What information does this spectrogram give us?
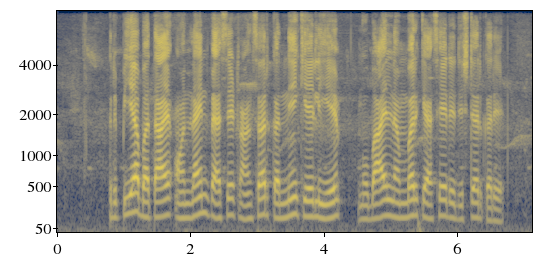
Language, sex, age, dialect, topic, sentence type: Hindi, male, 18-24, Marwari Dhudhari, banking, question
